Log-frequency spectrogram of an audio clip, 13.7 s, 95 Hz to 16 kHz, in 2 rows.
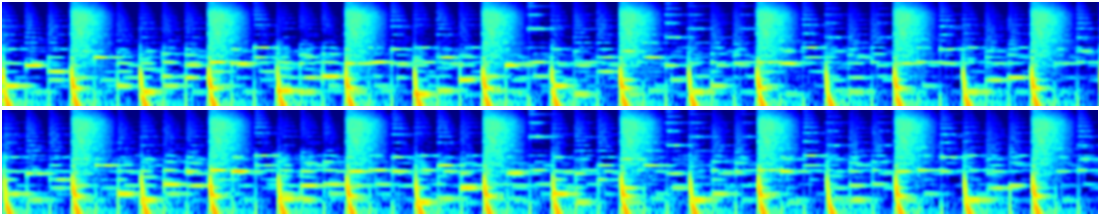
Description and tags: trance pulse 2 140bpm
using my last test to make a little song, should be able to loop
metal, music, techno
